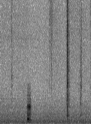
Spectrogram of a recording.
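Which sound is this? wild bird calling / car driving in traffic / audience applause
car driving in traffic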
